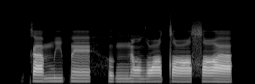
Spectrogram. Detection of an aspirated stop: absent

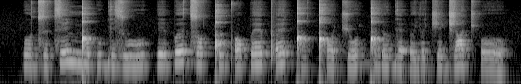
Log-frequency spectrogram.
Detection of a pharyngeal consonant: absent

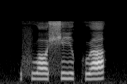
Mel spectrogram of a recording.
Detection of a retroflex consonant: absent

